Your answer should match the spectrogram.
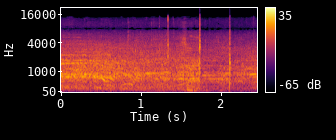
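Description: Concert audience between songs: a din of many voices shouting and calling out at once, with a couple of sharp clicks near the end.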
